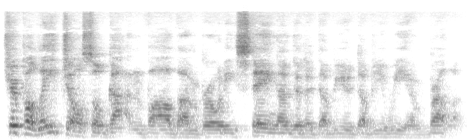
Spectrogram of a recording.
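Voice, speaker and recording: A man's voice: fairly low pitch, animated, normal speed, mellow, recorded from a distance. A man hosting a wrestling news show, reading headlines and quotes in a casual way. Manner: casual, reads quotes in plain voice. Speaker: host. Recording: roomy, off-mic home recording.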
